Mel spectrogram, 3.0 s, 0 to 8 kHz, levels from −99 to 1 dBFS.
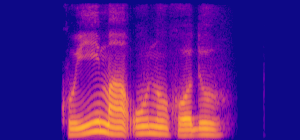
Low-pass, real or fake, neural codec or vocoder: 7.2 kHz; fake; codec, 16 kHz in and 24 kHz out, 0.9 kbps, LongCat-Audio-Codec, fine tuned four codebook decoder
